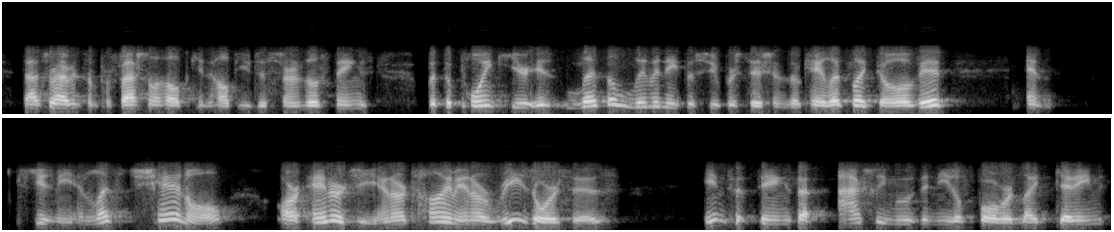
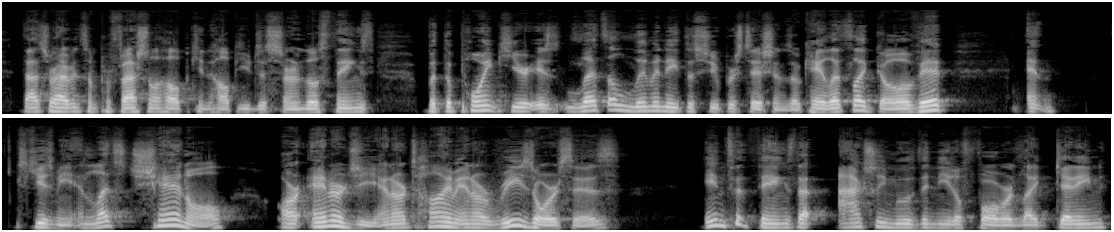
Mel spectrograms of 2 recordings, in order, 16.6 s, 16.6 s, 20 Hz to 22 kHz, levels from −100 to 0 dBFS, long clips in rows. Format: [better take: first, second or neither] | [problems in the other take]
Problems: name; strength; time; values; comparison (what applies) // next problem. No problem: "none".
second | phone-call audio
